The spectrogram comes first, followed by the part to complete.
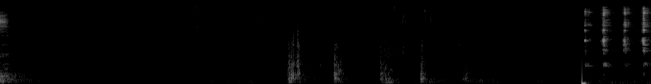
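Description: Faint crunching of peanuts being chewed, a few short crunches about three to four seconds in, then a sharp click just before the end.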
